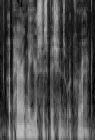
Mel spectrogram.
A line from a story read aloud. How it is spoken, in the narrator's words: He says very quietly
